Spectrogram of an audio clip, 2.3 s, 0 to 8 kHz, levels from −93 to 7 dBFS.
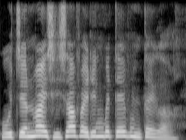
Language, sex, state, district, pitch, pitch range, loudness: Wancho, female, Arunachal Pradesh, Longding, 240 Hz, 220-255 Hz, -14 LUFS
